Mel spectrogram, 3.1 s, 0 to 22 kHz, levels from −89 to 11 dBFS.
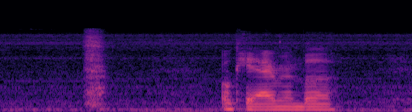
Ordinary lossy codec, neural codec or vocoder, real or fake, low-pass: none; none; real; none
